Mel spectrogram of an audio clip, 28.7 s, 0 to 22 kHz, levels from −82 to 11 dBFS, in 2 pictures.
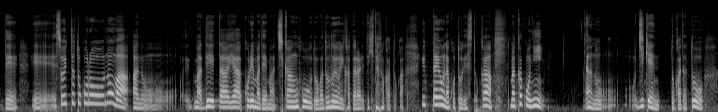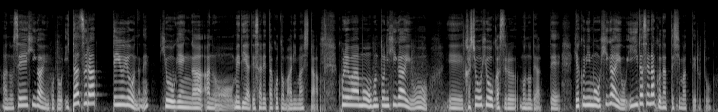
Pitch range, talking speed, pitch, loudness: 160-250 Hz, 340 characters per minute, 200 Hz, -18 LUFS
